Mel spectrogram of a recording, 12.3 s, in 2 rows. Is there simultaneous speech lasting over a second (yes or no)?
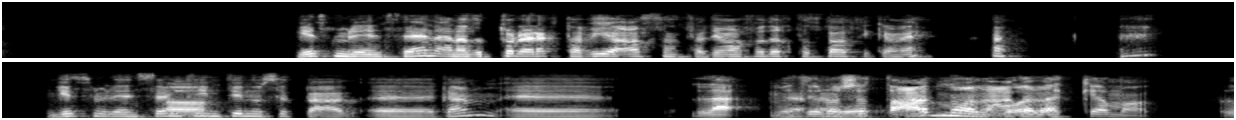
yes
